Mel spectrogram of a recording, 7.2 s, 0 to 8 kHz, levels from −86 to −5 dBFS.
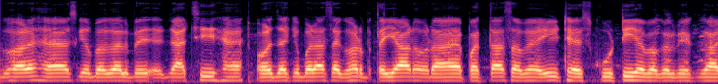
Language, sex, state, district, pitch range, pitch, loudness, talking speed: Hindi, male, Bihar, Araria, 125-135 Hz, 130 Hz, -14 LUFS, 215 wpm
